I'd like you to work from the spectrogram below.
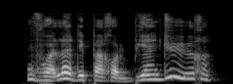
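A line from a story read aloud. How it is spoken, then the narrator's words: Effortful, trembling, stammering. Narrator (French): dit-elle avec effort, car ses lèvres tremblaient et ses paroles étaient comme bégayées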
